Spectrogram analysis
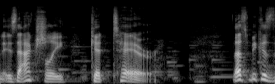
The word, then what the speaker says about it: Keter: true pronunciation is actually get ter that's because this is a real word taken from Hebrew it means highest or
